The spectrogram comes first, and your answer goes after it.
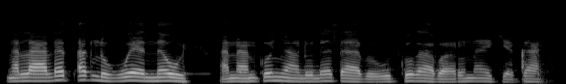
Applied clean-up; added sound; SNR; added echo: neural mask model DeepFilterNet 3.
